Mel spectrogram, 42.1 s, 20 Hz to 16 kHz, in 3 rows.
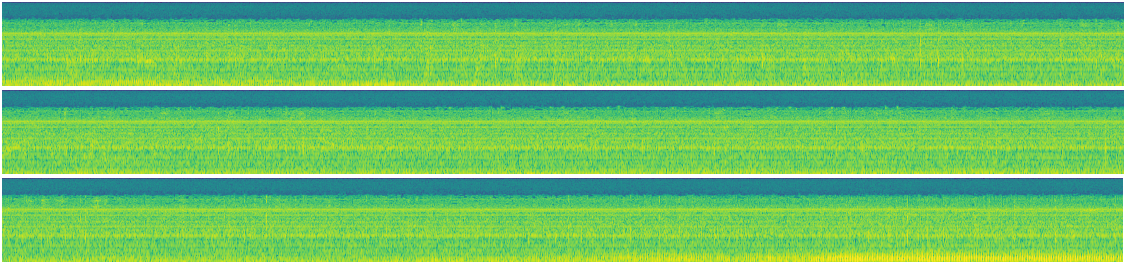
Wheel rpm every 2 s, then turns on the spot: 0, 0, 0, 0, 0, 0, 0, 0, 0, 0, 0, 0, 0, 0, 0, 0, 0, 0, 0, 0, 0.
none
